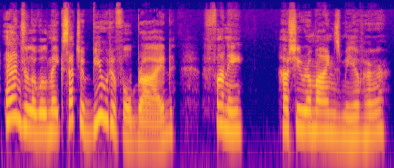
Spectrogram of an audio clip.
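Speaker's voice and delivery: put-on a small, round seamstress selling her old shop; eager dressmaker. Dressmaker grinning through grief.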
